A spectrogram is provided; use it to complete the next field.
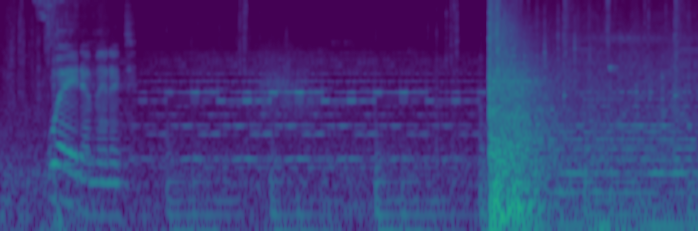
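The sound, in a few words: gunshot in the video game Hitman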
